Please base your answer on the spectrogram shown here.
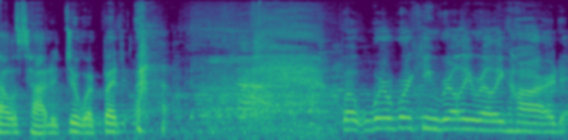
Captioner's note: laughing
